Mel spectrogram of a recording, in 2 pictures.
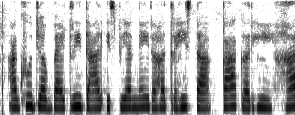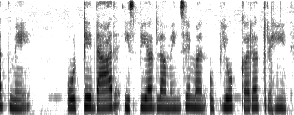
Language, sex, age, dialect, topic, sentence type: Chhattisgarhi, female, 18-24, Northern/Bhandar, agriculture, statement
